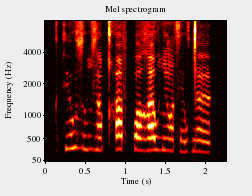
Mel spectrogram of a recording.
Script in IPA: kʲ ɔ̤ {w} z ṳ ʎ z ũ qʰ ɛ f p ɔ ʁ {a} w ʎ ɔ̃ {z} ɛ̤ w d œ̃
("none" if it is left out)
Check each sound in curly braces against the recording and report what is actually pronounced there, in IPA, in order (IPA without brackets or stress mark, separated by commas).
w, a, s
